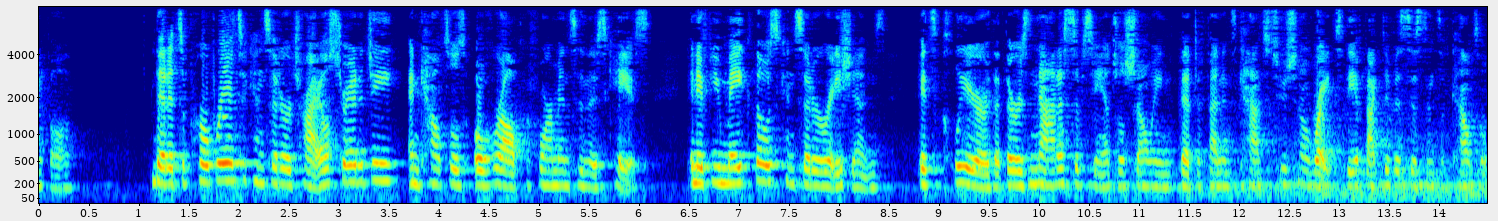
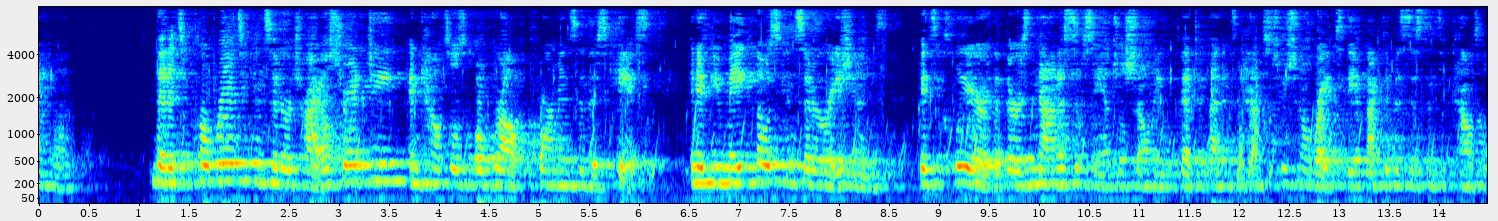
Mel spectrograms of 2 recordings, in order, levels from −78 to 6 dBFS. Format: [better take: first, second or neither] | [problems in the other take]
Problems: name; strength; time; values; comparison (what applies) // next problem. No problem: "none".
first | noise reduction (neural separator model SepFormer DNS4)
